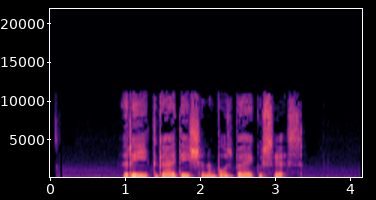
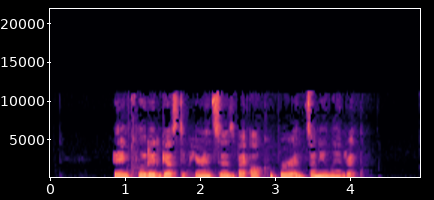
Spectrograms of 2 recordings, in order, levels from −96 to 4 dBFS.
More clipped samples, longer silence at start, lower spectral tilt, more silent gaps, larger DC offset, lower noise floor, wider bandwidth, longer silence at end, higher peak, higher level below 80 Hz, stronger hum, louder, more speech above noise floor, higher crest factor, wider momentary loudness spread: neither; first, 1 s vs 0.85 s; first, -5.5 dB/octave vs -4 dB/octave; neither; neither; second, -67 dBFS vs -85 dBFS; about the same, 11.5 kHz vs 11.5 kHz; about the same, 0.85 s vs 0.85 s; about the same, -6 dBFS vs -6 dBFS; about the same, -68 dBFS vs -70 dBFS; neither; about the same, -24 LUFS vs -23 LUFS; second, 44 dB vs 63 dB; about the same, 20 dB vs 18 dB; first, 12 LU vs 9 LU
